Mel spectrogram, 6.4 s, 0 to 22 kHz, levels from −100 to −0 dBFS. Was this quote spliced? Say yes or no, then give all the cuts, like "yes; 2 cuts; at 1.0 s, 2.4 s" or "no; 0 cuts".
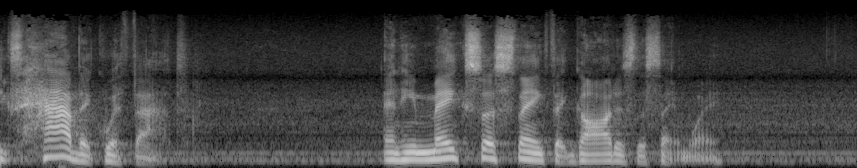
no; 0 cuts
